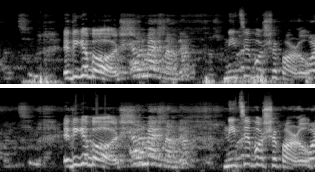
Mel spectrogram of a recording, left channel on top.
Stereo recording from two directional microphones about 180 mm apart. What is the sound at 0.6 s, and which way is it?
Speech, 40° left (ahead or behind).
